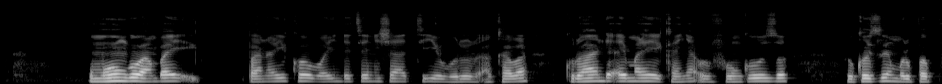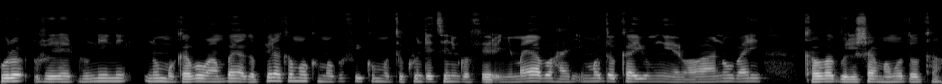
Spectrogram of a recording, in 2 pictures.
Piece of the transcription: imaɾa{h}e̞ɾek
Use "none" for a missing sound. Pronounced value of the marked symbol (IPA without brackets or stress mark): h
